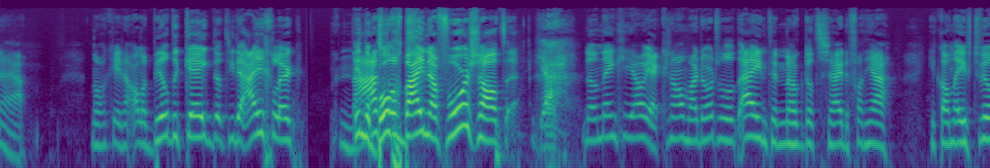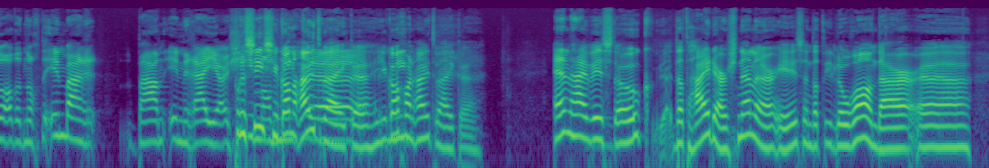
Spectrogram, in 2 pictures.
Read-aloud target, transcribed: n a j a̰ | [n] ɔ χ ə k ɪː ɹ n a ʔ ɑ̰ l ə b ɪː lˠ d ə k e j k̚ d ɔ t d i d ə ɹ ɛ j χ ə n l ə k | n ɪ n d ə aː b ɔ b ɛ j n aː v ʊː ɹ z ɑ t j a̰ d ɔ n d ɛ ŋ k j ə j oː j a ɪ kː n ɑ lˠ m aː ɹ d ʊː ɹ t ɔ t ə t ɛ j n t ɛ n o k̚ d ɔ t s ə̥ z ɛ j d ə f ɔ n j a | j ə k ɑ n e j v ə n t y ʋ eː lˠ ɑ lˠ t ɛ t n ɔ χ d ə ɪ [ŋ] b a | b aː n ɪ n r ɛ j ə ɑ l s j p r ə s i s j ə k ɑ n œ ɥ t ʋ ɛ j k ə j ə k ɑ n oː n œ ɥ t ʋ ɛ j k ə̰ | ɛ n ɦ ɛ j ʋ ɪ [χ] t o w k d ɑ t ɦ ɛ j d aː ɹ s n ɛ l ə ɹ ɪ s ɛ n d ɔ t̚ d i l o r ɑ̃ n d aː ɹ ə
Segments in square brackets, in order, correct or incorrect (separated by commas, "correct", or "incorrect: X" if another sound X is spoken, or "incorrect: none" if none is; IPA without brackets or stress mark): correct, incorrect: n, incorrect: s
